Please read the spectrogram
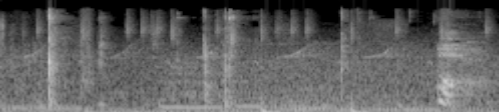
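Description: Fidget spinner hitting cement with a sharp clack about a quarter second in, then a second, smaller knock about a second in as it bounces, over background music.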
